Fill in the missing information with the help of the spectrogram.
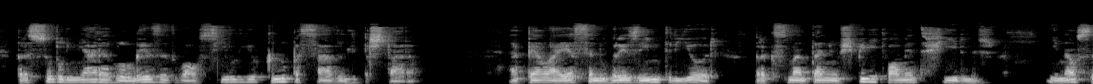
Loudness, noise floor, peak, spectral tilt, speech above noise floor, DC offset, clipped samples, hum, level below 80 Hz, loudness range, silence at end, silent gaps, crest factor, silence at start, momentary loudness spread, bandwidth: -19 LUFS; -76 dBFS; -4 dBFS; -5.5 dB/octave; 58 dB; under 0.1%; under 0.1%; none; -50 dBFS; 4 LU; 0 s; 4.30-4.41 s; 16 dB; 0.2 s; 9 LU; 7.2 kHz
